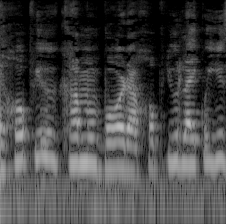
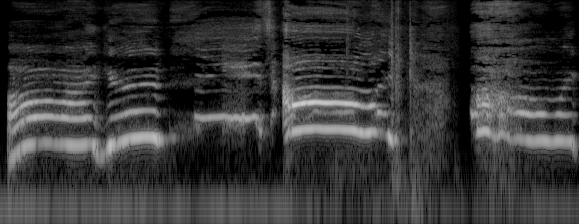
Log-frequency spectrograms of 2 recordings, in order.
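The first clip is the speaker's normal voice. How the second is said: much higher and louder, near tears with joy; overjoyed cry; 14 semitones higher, 7 dB louder, much slower than usual. Real, not acted. Seeing the gift Mary sent, overjoyed crying exclamation.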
